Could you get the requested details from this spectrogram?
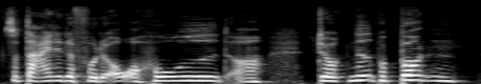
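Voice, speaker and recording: A sad young duckling speaks plaintively and earnestly, as a man reading a storybook plays it. The voice is pitched up above a plain speaking voice and sounds a little strained. It is soft and wistful rather than bold. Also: steady tone.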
